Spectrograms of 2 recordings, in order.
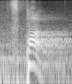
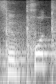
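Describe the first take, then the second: First: It is said with English-style pronunciation. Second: It is said with Japanese-style pronunciation. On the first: "영어식" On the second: "일본식 발음으로 와가지고"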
